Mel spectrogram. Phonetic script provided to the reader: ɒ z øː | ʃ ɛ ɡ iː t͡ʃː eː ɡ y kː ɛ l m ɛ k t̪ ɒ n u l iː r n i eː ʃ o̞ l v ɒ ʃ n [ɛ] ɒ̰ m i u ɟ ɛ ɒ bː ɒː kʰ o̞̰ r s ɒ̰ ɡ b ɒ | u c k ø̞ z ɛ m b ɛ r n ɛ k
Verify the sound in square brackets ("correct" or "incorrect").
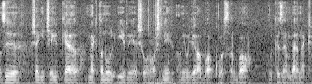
incorrect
